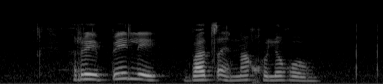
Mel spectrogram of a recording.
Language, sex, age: Northern Sotho, female, 25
